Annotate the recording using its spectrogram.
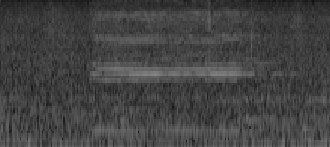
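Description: A vehicle horn sounds once, a single steady honk held for about a second, over constant outdoor background noise.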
